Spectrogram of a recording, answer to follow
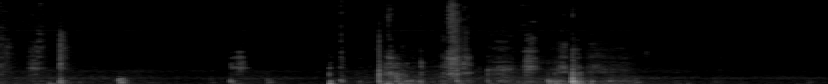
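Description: Faint scrapes and taps of a steel palette knife working oil paint: a few scattered strokes, then a busier run from about two and a half seconds in, the loudest near four seconds in.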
